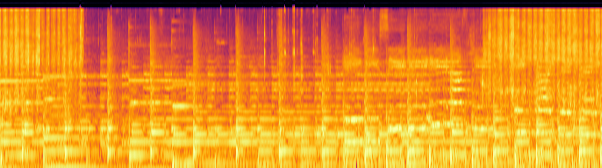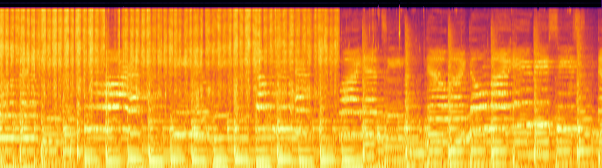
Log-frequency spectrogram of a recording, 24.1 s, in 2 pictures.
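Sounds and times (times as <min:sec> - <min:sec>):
bristle brush scrubbing: 0:00.0 - 0:01.8, 0:09.6 - 0:18.8
background music: 0:00.0 - 0:24.0.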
